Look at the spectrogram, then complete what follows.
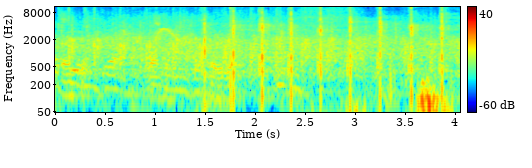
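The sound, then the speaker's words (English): An audience gives a final round of applause for Lord Monckton, a steady wash of many hands clapping with a few sharper, louder claps standing out in a loose rhythm, while faint voices murmur underneath. “One final round of applause.”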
